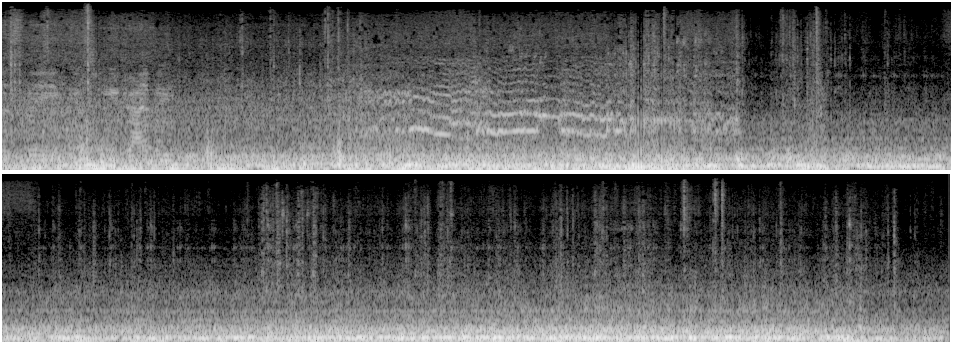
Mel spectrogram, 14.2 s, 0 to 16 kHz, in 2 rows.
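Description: A Mini Cooper S R56 on lowering springs and adjustable camber plates driving around a lake, its engine and road noise a steady low rumble heard from inside the cabin, with a voice talking over it.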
